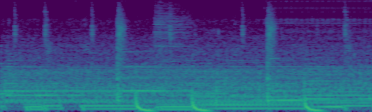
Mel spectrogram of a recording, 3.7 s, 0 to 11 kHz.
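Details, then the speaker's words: Original Xbox DVD drive in a 1.4 GHz CPU console, tested with a disc inserted upside down: motor whirs up in short rising sweeps with clicks, seeking repeatedly but never reading; disc not recognized, fix unknown. "o and no your Xbox can't this can't be recognized so same thing um not sure what else to try"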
